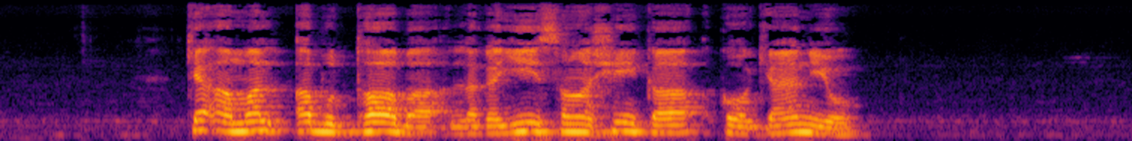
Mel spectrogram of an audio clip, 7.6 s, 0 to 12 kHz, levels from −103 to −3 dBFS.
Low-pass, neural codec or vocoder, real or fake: 10.8 kHz; none; real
